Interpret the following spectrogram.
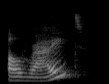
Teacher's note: The word right, the pitch would go up, all right.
